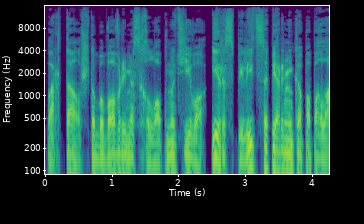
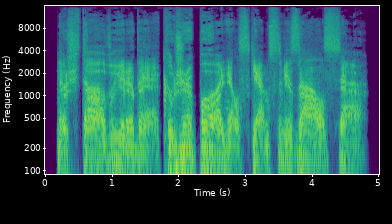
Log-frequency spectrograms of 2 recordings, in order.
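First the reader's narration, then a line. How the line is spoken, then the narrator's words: Menacing growl from above. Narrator (Russian): прорычал примарх откуда-то сверху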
